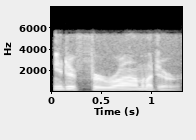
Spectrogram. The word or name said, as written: interferometer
